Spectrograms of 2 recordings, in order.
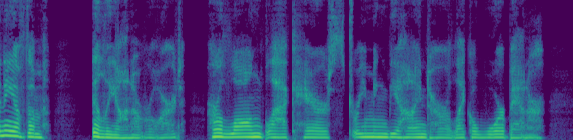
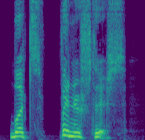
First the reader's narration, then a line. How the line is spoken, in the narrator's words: he bellowed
